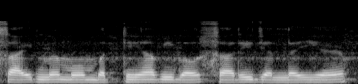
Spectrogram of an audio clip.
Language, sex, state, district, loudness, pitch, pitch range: Hindi, male, Uttar Pradesh, Lucknow, -15 LUFS, 110 Hz, 110-115 Hz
